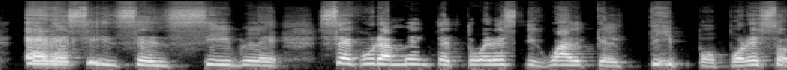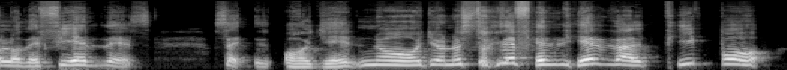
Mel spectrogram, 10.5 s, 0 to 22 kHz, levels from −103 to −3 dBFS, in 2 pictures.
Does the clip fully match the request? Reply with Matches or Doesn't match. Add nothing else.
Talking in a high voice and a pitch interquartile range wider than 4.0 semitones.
Matches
